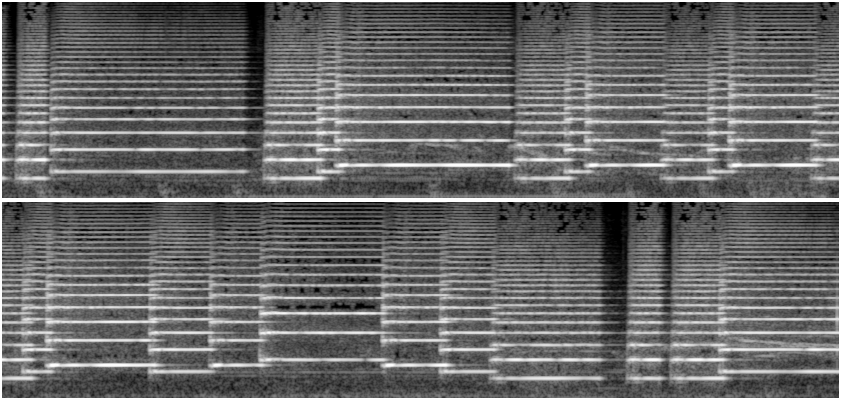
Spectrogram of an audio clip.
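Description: Solo trumpet playing a slow melody of long held notes with short breaks between them, dropping out briefly twice.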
